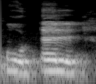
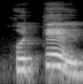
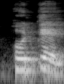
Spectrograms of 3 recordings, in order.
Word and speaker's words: hotel: Also, please note, I'm not saying hotel. I'm saying hotel because the correct pronunciation is hotel. It's not hotel, okay?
